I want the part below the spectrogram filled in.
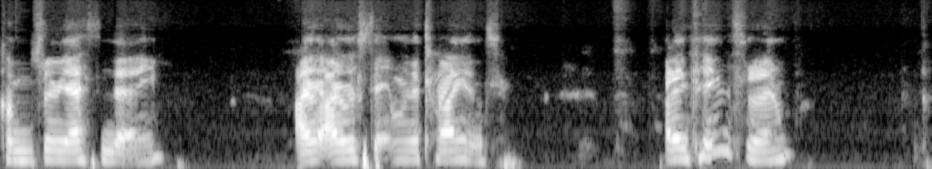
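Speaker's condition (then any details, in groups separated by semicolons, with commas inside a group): Quadriplegic cerebral palsy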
